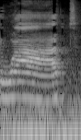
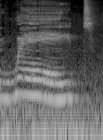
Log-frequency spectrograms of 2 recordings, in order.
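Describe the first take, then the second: First: The vowel is a short A, as in cat. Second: The vowel is a long A, as in cake. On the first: "It doesn't say a. We don't say what" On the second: "It doesn't say a. It doesn't say wait"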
